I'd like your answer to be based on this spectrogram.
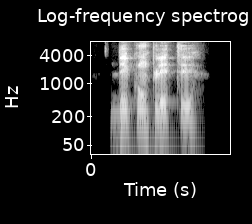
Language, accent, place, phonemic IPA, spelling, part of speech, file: French, France, Lyon, /de.kɔ̃.ple.te/, décompléter, verb, LL-Q150 (fra)-décompléter.wav
- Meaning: to render incomplete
